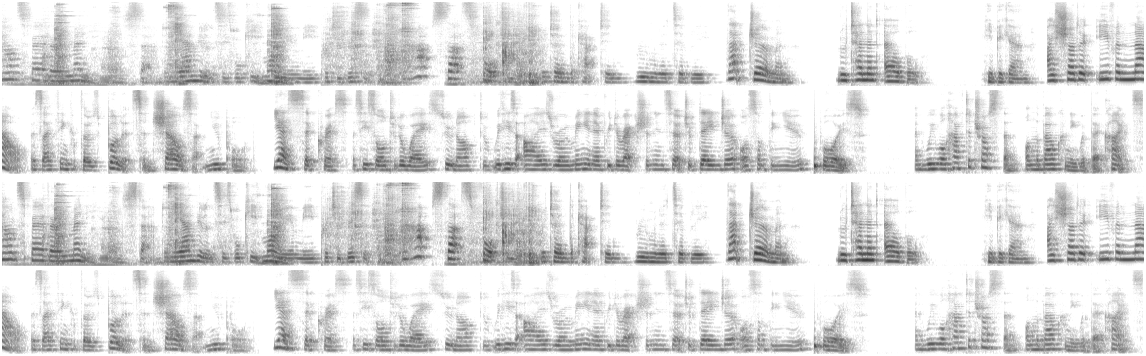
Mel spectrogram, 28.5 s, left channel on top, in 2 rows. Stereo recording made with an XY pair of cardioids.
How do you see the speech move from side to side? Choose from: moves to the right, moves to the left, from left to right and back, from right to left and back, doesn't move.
moves to the left.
